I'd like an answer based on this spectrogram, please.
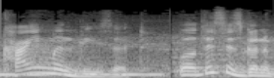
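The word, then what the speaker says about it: caiman lizard: showing me their butt either you would pronounce it as simon lizard or carmen lizard kaiman kaiman lizard well this is going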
